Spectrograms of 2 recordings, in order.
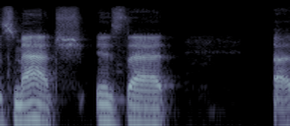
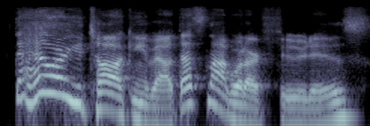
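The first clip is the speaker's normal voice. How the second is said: sounding indignant. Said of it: "are like".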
